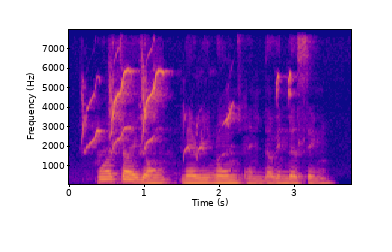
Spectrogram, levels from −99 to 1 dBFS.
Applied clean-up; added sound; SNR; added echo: neural mask model Resemble Enhance denoiser.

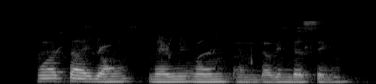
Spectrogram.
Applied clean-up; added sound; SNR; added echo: neural separator model SepFormer DNS4.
